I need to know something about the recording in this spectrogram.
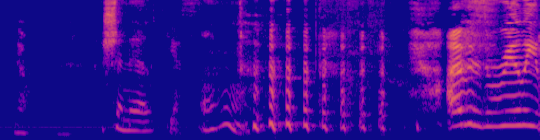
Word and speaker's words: Chanel: no is that how you say it um Clarence no Chanel yes oh I was really like I'm getting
